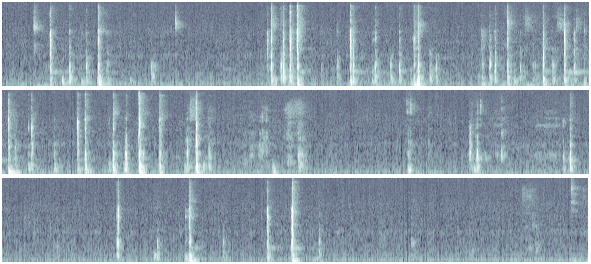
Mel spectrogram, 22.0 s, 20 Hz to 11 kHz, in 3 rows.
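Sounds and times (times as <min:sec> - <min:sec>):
mechanical keyboard typing: 0:03.3 - 0:05.4.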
